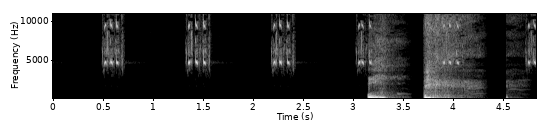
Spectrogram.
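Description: A chirping sound effect of short, high-pitched trilling bursts repeating at a steady rhythm, joined near the end by two louder, low breathy thumps with the chirps continuing over them.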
